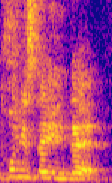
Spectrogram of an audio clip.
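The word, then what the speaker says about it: Tony Hsieh: 이 사람은 토니 세이인데 이름이 토니 H 묵음 토니 세이라는 사람이에요.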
